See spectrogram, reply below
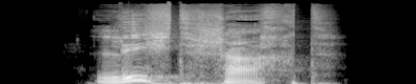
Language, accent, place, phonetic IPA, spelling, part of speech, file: German, Germany, Berlin, [ˈlɪçtˌʃaxt], Lichtschacht, noun, De-Lichtschacht.ogg
- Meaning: lightwell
